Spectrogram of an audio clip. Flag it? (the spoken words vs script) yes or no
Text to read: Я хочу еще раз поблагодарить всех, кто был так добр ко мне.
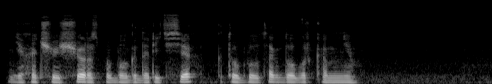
no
